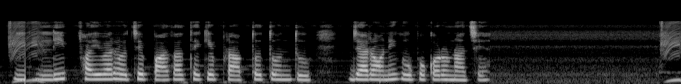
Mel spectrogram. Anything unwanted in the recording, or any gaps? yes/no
no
